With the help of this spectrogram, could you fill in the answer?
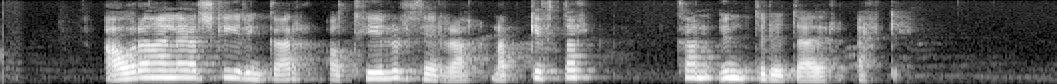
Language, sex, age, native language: Icelandic, female, 40-49, Icelandic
